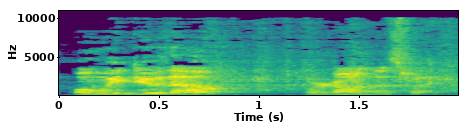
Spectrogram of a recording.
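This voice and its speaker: Sarcastic guy at a tabletop game, kinda high voice, really animated, loud noisy background. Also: a little fast. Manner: joking, sarcastic. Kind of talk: casual chat. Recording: very noisy echoey room, distant mic.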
